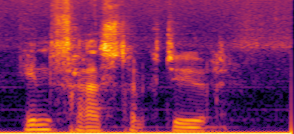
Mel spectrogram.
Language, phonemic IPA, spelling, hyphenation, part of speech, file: Dutch, /ˈɪɱfrastrʏktyr/, infrastructuur, in‧fra‧struc‧tuur, noun, Nl-infrastructuur.ogg
- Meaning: infrastructure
